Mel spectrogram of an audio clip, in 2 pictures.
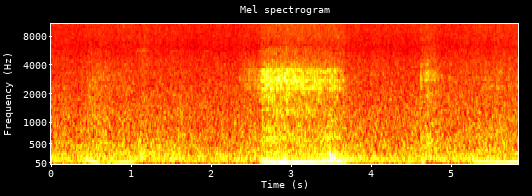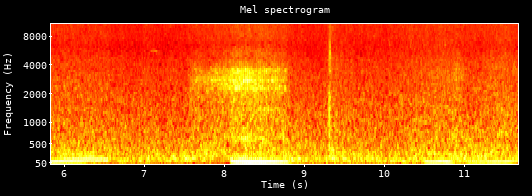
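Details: Low, rumbling breaths repeat every few seconds beneath a steady hiss, recorded 08/01/2013; snoring.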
